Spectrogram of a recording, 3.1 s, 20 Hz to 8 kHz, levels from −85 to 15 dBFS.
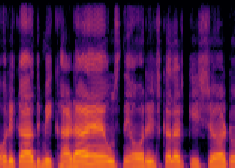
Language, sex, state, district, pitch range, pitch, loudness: Hindi, female, Haryana, Rohtak, 190-210 Hz, 200 Hz, -14 LUFS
